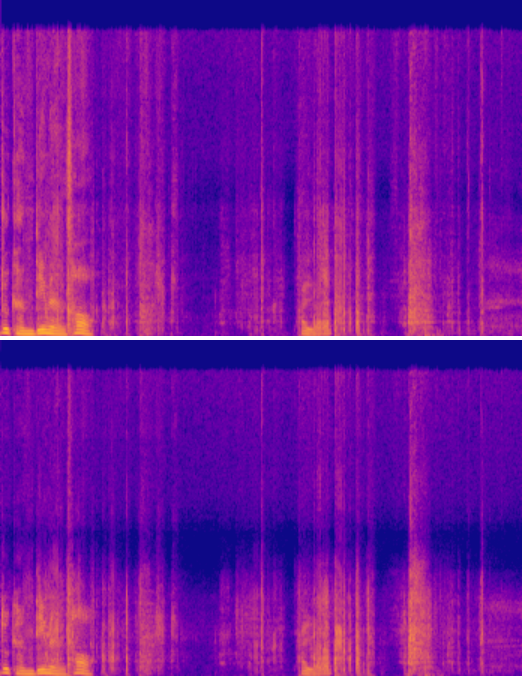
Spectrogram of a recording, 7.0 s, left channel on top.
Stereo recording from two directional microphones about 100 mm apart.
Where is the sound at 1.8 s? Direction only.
90° left.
